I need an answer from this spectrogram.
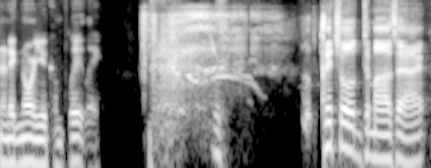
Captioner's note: laughing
